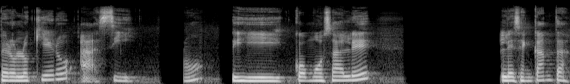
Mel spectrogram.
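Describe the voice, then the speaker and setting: Speaking very slowly in a Mexican accent, a woman uses a medium pitch with ordinary pitch variation in a very clean recording with a silent background. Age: 30s. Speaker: ceramic artist. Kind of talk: casual chat. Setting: home studio.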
